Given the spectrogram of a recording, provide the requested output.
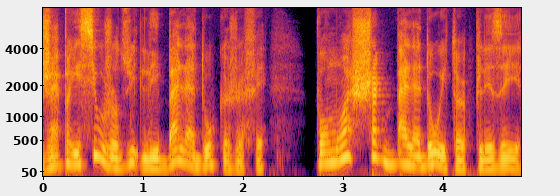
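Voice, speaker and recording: A man of medium pitch speaks somewhat breathily at a fairly slow pace, with very wide pitch swings. The sound is dry and close, with no echo. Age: 60s. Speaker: podcast storyteller. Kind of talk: reflective monologue. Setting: home recording.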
